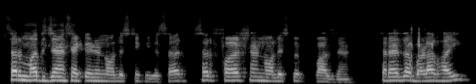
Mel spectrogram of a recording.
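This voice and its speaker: A man's voice: a little high, fairly quick, no echo. A young man giving an orientation lecture on law, mixing in English phrases and often asking "right?". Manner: mixes English phrases, keeps asking "right?", repeats words.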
